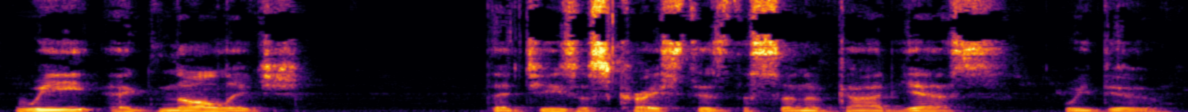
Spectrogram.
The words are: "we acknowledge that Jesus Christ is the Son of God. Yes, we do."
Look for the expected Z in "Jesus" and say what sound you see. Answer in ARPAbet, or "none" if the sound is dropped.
Z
